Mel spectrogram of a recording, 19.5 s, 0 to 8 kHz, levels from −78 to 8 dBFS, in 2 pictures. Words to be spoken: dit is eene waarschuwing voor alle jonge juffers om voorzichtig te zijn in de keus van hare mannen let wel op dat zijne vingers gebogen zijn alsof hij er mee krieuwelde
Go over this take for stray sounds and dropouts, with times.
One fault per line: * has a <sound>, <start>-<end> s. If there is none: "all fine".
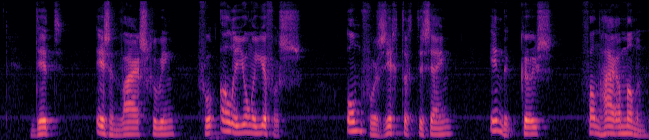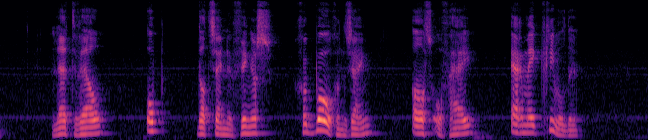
all fine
